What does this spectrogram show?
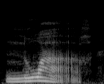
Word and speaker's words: noire: Then here, la mer Noire. Same thing here that we had previously. Final E not pronounced, okay? And then OI, remember, wa, noir, noir.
